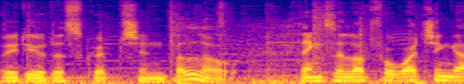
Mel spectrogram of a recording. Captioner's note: whoosh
